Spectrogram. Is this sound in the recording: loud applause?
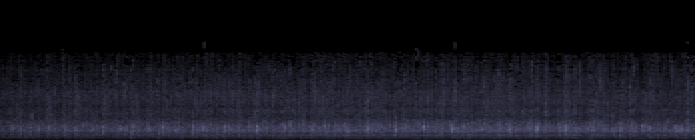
yes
